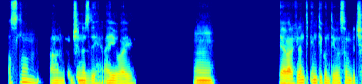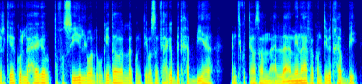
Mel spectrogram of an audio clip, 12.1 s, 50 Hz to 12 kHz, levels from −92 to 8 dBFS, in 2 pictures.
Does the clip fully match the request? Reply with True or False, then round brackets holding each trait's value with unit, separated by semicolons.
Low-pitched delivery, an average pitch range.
False (100 Hz; 2.2 semitones)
